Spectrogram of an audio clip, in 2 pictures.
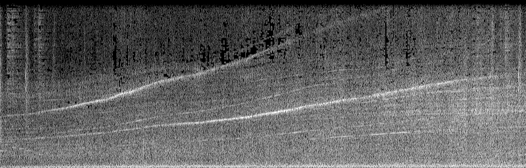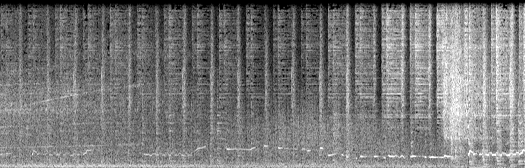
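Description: Flying sound effect: a steady jet-like rushing roar with a thin whine that rises slowly in pitch over the first half, and faint wavering tones coming in during the second half.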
